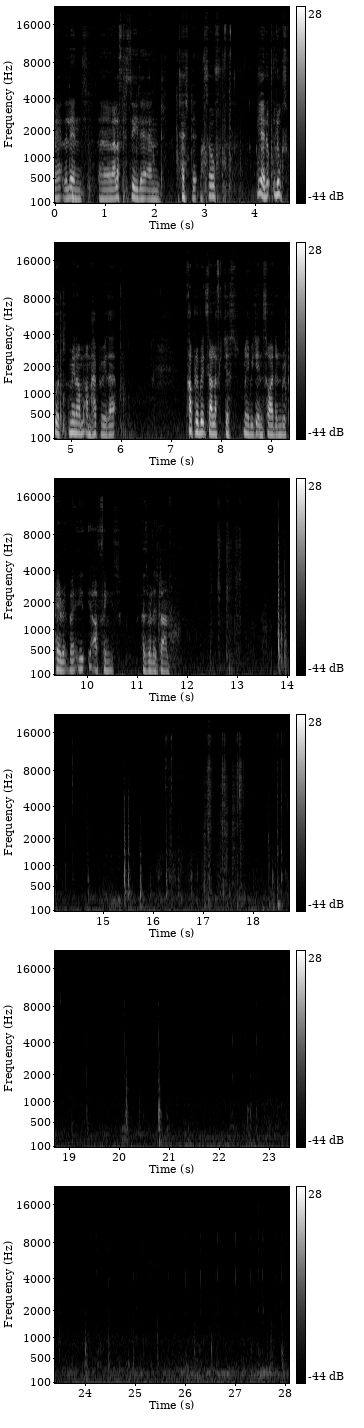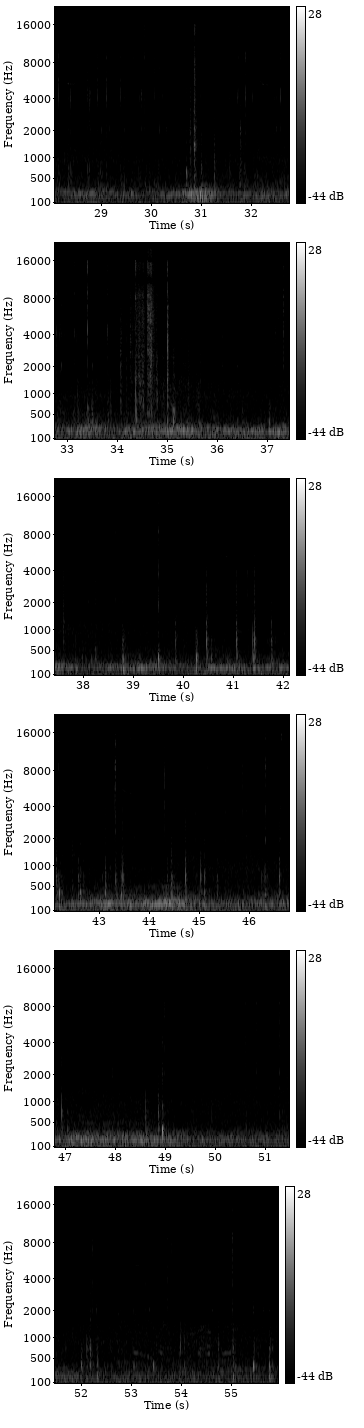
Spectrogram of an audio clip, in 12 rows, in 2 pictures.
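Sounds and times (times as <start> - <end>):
low steady hum: 0.0 - 55.9
tools and plastic parts clicking: 2.2 - 5.0.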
